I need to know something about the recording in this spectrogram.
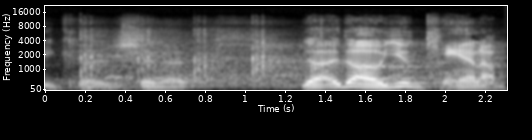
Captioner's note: applause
